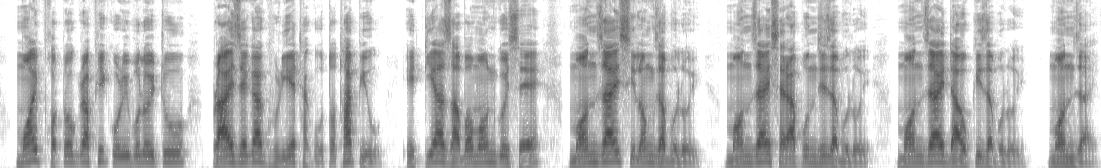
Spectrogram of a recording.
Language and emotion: Assamese, neutral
